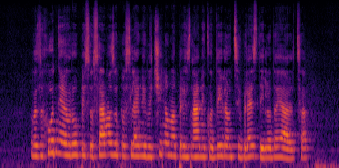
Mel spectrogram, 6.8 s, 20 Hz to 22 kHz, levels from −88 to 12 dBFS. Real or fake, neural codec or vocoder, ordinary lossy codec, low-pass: fake; codec, 44.1 kHz, 7.8 kbps, Pupu-Codec; none; none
